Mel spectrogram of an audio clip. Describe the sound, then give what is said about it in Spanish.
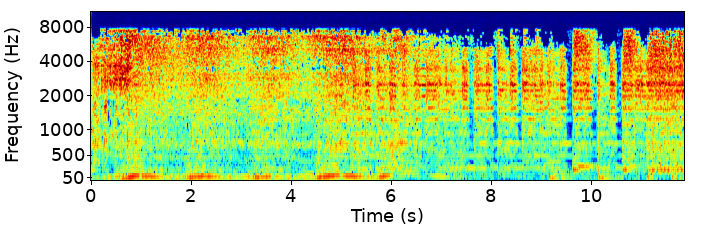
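Ferrari sports car engine revving, its pitch rising and falling repeatedly in several throttle blips, then running on with a rough, busier growl and a few sharp bursts near the end. “nos vamos a ir con ese Ferrari”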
